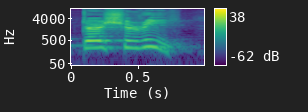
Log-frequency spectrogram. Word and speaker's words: tertiary: Tertiary. T-I will give the sh sound.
